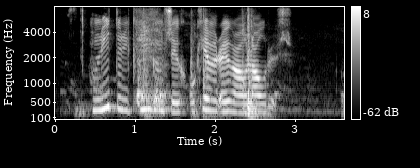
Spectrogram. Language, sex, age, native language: Icelandic, male, 18-19, Polish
